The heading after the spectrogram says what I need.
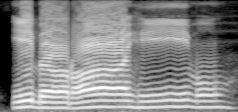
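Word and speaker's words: إِبْرَاهِيمُ: Ibrahimu. Ibrahimu. Panjang ra dan hi harus sama, kedua-duanya hukum tajwidnya mad thabi'i, fathah bertemu alif, kasrah bertemu ya seperti ini.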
